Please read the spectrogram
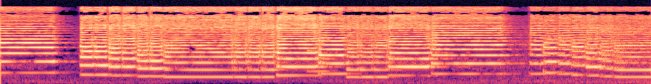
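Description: Indonesian tour bus telolet horn, a multi-tone musical air horn, playing a tune of held notes that step from pitch to pitch. It breaks off briefly twice, about a second in and again about five seconds in.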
